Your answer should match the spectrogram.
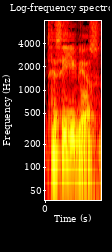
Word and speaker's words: Ctesibius: Men är det inte han som tillverkar orgen till, hur uttalar vi det? – Ctesibius, ja.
